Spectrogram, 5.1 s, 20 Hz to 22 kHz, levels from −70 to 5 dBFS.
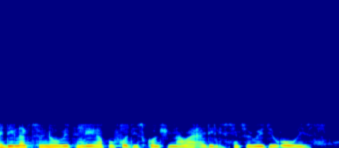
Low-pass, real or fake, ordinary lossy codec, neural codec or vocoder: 3.6 kHz; fake; none; codec, 16 kHz, 4 kbps, X-Codec, WavLM features, trained on Multilingual LibriSpeech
